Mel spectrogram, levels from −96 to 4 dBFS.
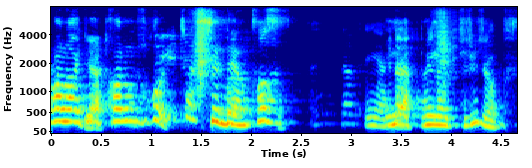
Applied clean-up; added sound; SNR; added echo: neural mask model DeepFilterNet 3.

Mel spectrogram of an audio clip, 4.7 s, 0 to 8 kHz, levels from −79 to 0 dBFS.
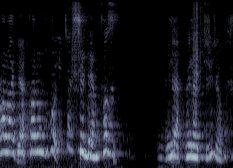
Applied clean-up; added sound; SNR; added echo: neural separator model SepFormer DNS4.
